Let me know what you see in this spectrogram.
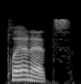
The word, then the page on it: planets: British English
